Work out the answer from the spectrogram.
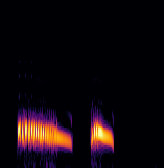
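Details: A fragment of spotted dove cooing: a long buzzy coo gliding gently downward, then a shorter falling coo, low and mellow on a silent background.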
